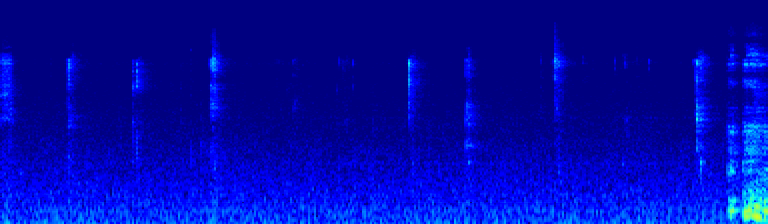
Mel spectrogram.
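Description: Chewing and mouth noises close to the microphone: scattered soft wet clicks and lip smacks, about eight over several seconds, then a short voiced hum near the end.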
